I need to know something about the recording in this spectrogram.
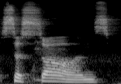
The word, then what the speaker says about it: Susans: It's got a little pronounced thing on it's pronounced Sassans, but it's spelled Susans. But you may refer to him as Sassans.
